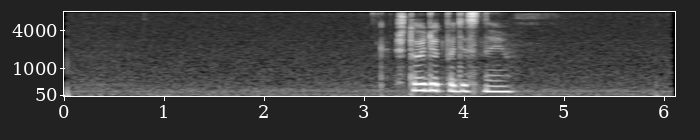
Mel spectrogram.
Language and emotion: Russian, neutral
